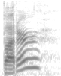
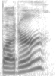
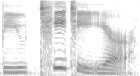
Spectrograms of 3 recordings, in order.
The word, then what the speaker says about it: butter: I also need butter. See, this is a word we say butter. B-U sounds like B-U-D-D-E-R, but it's not spelled B-U-D-D-E-R. It's spelled B-U-T-T-E-R. Most people don't say butter, they say butter.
